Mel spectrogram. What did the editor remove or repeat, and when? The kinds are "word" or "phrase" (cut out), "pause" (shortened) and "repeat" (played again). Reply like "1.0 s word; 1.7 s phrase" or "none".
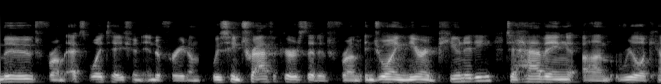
2.1 s pause; 3.3 s word; 5.0 s pause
